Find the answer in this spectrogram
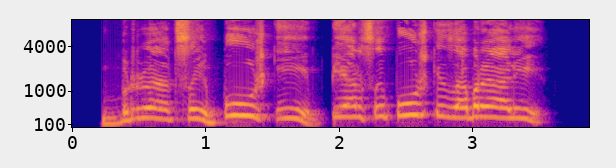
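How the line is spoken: Wild frantic yelling. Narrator (Russian): Заорал, как оглашенный невысокий егерь

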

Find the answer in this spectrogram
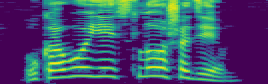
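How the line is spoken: Shouting to a crowd. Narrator (Russian): крикнул Робин, обращаясь к толпе

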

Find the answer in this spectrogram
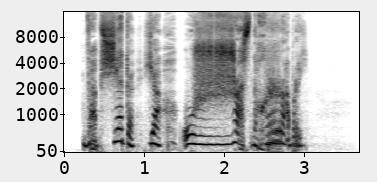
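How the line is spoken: Whisper. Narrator (Russian): шепнул ей отец

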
